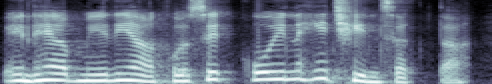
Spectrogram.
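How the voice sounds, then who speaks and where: A woman's voice: medium pitch, expressive, fairly quick, warm tone. A woman voicing an eager, earnest young man who pleads impatiently to be allowed to marry the girl he loves, in an audiobook reading. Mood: earnest pleading.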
